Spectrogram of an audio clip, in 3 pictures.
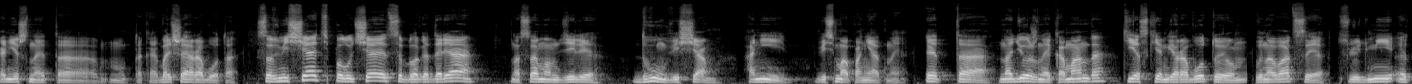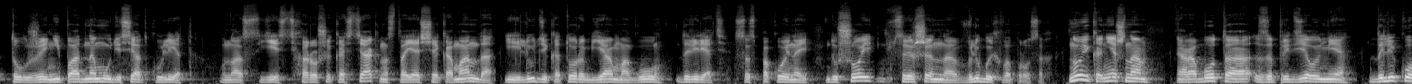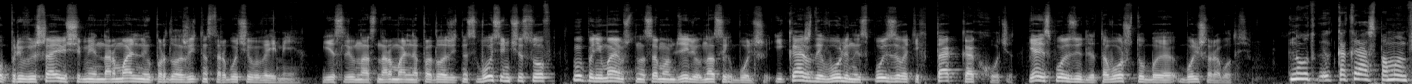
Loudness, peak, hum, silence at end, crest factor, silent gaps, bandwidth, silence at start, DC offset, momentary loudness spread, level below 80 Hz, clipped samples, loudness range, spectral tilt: -16 LUFS; -2 dBFS; none; 0 s; 14 dB; none; 17.5 kHz; 0 s; under 0.1%; 8 LU; -50 dBFS; under 0.1%; 3 LU; -5 dB/octave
